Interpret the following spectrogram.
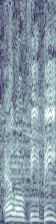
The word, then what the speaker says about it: LOVB: is leading the charge that's lovb Houston with a silent B catch the action at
